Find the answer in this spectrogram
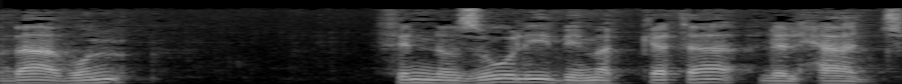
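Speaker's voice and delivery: ordinary delivery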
